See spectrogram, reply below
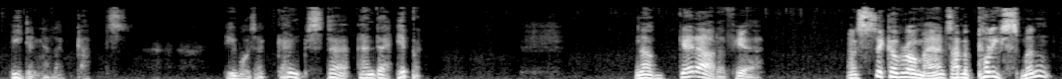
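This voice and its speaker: An actor playing a blunt, world-weary police inspector in a radio drama, terse and commanding, both in dialogue and first-person narration. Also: male voice, a little high, big pitch swings, measured pace, long pauses, slightly rough, dry recording, heavily acted. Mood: grave, bitter, then angry. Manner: terse, commanding, hard-boiled.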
